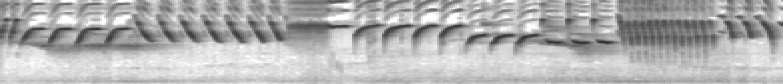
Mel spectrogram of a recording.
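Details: Canary singing loudly and melodiously to draw in other canaries, with series of arching whistled notes repeated four times a second, interrupted by bursts of dense buzzy trilling.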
